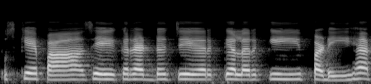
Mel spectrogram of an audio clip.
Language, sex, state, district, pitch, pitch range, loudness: Hindi, female, Punjab, Fazilka, 235 Hz, 225-245 Hz, -14 LUFS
